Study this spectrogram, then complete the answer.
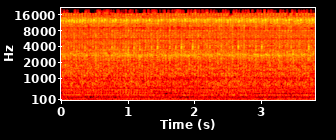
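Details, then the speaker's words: Chevy Malibu with repeatedly replaced brake-booster vacuum pump, brake booster pressure sensor code, idling with vacuum line off at the pump: steady hiss and constant buzzing drone; good suction but pump sounds abnormal, owner suspects it failing again. "Sounds like it's about to kill the car, honestly. There's good suction, so I have no idea. That does not sound normal, if I had to assume."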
